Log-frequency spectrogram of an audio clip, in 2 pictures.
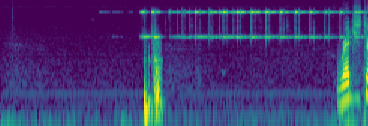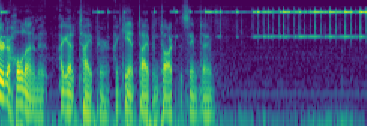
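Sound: bell ringing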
